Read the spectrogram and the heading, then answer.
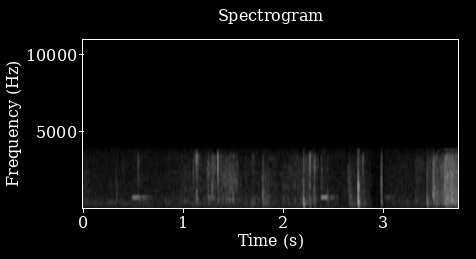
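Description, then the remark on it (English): Telephone keypad tones as someone dials to get another phone line, beeping in a quick, uneven sequence of short, mid-pitched electronic blips over a faint steady hum, ending in a burst of hissy line noise. “Hold on. Let me get another line here.”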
